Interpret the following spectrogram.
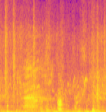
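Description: Young hens clucking faintly, a few short calls.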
